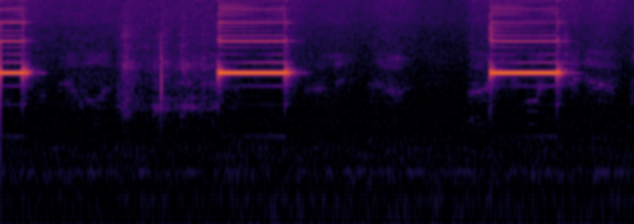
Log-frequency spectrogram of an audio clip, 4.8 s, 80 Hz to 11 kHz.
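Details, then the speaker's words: Two loud, steady, high-pitched electronic tones about two seconds apart in a quiet room: audio alarm test of an Alaris 8100 infusion pump module during preventive maintenance. "now we'll do the audio alarm"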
